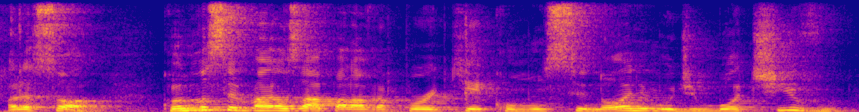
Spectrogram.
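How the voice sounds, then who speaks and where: A man's voice: high voice, a little fast, a little mellow, echoey room. A man with a Brazilian Portuguese accent teaching a whiteboard lesson, explaining patiently and often checking in with the learner. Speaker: English teacher.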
